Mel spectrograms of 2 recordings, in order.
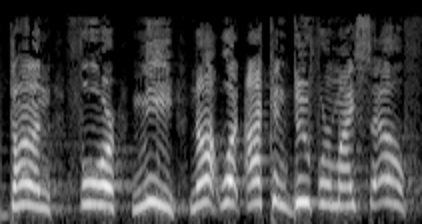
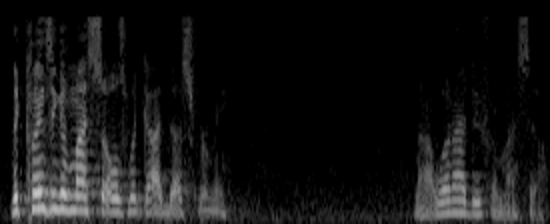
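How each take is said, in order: First: Very loud, very slow and higher; climactic proclamation. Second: Said in the usual way. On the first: Acted. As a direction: stretch each word out at full volume. Sermon climax, then calm restatement.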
